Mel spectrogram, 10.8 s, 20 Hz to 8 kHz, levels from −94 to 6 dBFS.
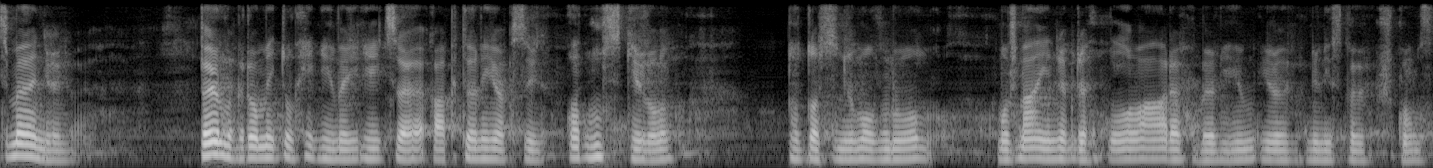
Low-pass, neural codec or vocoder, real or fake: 7.2 kHz; autoencoder, 22.05 kHz, a latent of 192 numbers a frame, VITS, trained on one speaker; fake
